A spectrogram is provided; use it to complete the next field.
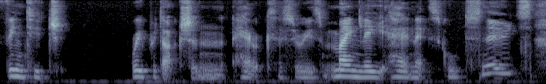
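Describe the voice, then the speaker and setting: Someone with an Essex accent speaks at a fairly slow pace. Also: woman. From Essex, England. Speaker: knitting podcaster and crafter. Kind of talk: casual chat. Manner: casual, with many fillers.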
